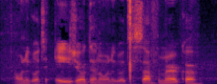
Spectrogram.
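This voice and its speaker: In a London accent, a man speaks at a fairly quick pace with a fairly low pitch and ordinary pitch variation. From London, England. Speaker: livestreamer and relationship coach. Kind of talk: livestream chat reading viewer comments. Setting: TikTok livestream.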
